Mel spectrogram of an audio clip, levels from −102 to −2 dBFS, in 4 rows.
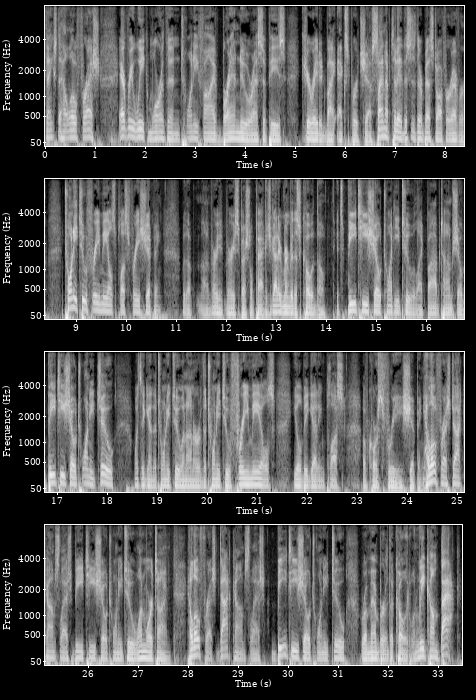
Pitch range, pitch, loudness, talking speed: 80-105 Hz, 90 Hz, -19 LUFS, 165 wpm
